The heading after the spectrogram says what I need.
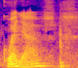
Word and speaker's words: goyave: Donc premièrement, pour l'étymologie du mot, donc goyave en fait, ça se prononce goyave. Donc c'est comme s'il y avait un i mais qui est pas là.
